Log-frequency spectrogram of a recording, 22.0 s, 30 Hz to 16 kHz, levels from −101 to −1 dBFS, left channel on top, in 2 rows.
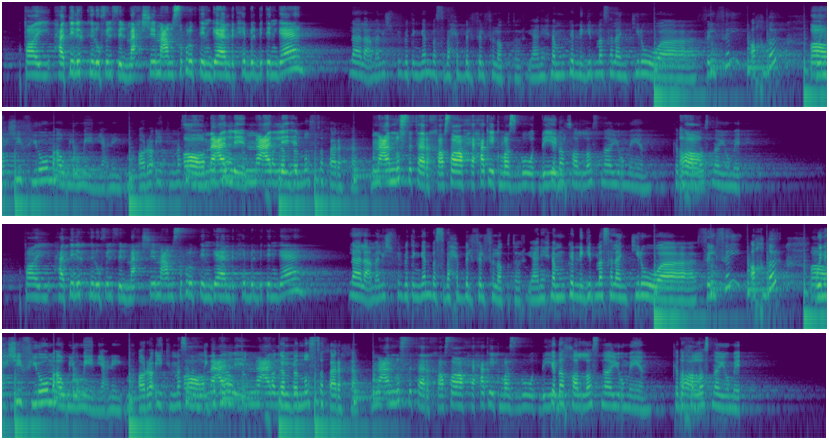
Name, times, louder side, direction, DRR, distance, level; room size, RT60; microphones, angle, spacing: voice 1, 0.3-4.1 10.8-11.0 13.4-15.0 15.9-18.5 20.0-20.4, left 7 dB, 80° left, 0.8 m, -32 dB
voice 2, 4.6-14.1 14.7-15.8 18.3-19.7 20.0-20.8, right 5 dB, 70° right, 0.7 m, -39 dB
sound 1, 8.7-12.4 12.7-16.4, right 2 dB, 25° right, 0.6 m, -47 dB
29.5 x 22.0 x 8.6 m
head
